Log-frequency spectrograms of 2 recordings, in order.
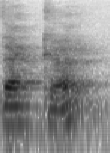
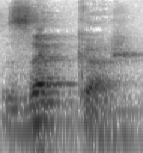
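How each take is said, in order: First: The word begins with a voiced 'th' sound. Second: The word begins with a 'z' sound.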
